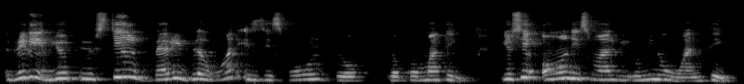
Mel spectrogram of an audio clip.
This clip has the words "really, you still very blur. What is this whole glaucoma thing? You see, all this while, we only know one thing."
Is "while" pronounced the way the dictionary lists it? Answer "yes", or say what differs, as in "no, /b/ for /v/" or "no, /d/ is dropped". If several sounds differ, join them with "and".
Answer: no, /n/ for /l/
